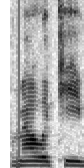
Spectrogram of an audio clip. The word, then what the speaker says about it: Malachi: never heard about father maliki martin it's spelled like malachi but it's his name and he always pronounced it malaki he was irish he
